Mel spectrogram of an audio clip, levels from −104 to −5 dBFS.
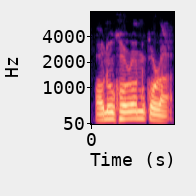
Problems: background sounds at intervals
